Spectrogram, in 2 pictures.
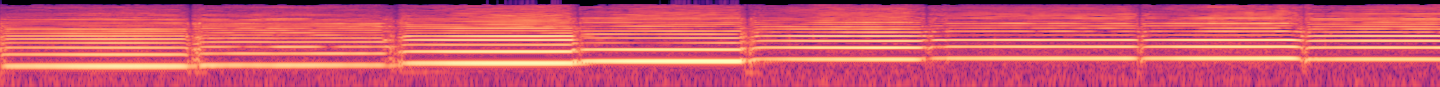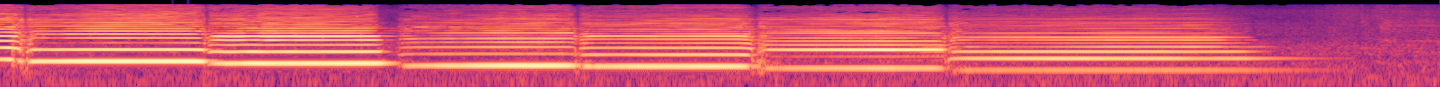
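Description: Violin playing an E major scale on the D string, one bowed note roughly every second: it climbs to the top E, holds it for about two bows, then steps back down to a long held low E that stops shortly before the end. The scale uses the high finger pattern, with third finger placed high for G sharp.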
